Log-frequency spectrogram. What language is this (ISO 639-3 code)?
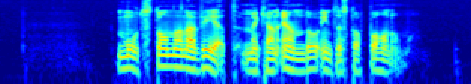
swe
